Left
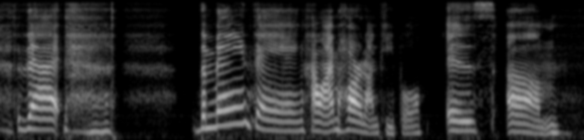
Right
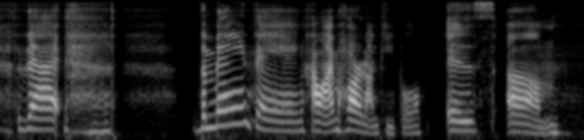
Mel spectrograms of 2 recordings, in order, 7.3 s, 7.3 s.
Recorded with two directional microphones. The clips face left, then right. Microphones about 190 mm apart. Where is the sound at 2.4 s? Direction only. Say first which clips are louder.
Left 4 dB; 30° left (ahead or behind).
